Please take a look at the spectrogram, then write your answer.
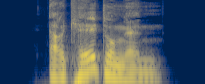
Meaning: plural of Erkältung
- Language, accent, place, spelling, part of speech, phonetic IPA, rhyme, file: German, Germany, Berlin, Erkältungen, noun, [ɛɐ̯ˈkɛltʊŋən], -ɛltʊŋən, De-Erkältungen.ogg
